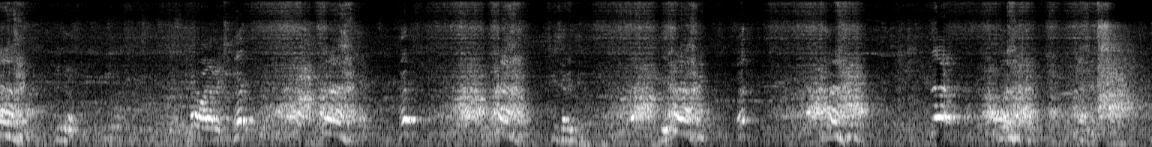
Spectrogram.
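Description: A man strains and grunts loudly with effort.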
